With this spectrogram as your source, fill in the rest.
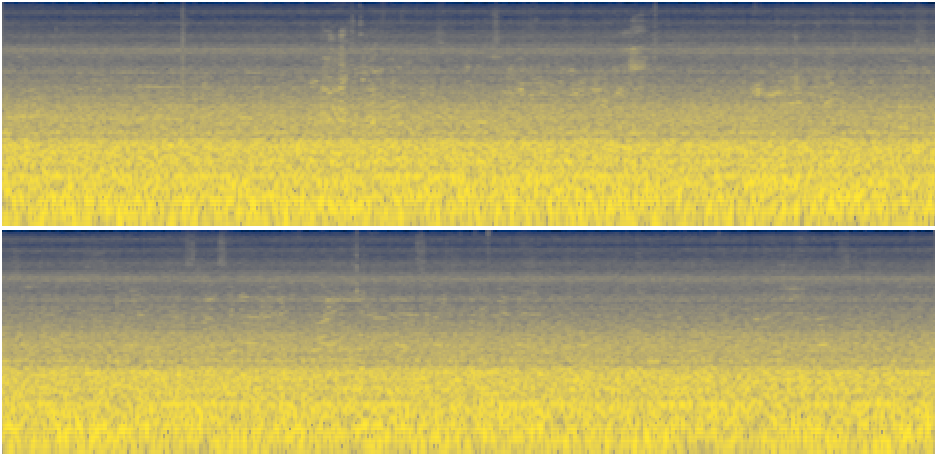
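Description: A jet engine roars steadily, heard from inside an aircraft cabin.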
